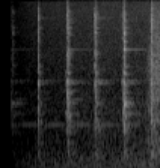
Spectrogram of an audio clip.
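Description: A clock ticking steadily, a little under three ticks a second, starting about half a second in.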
